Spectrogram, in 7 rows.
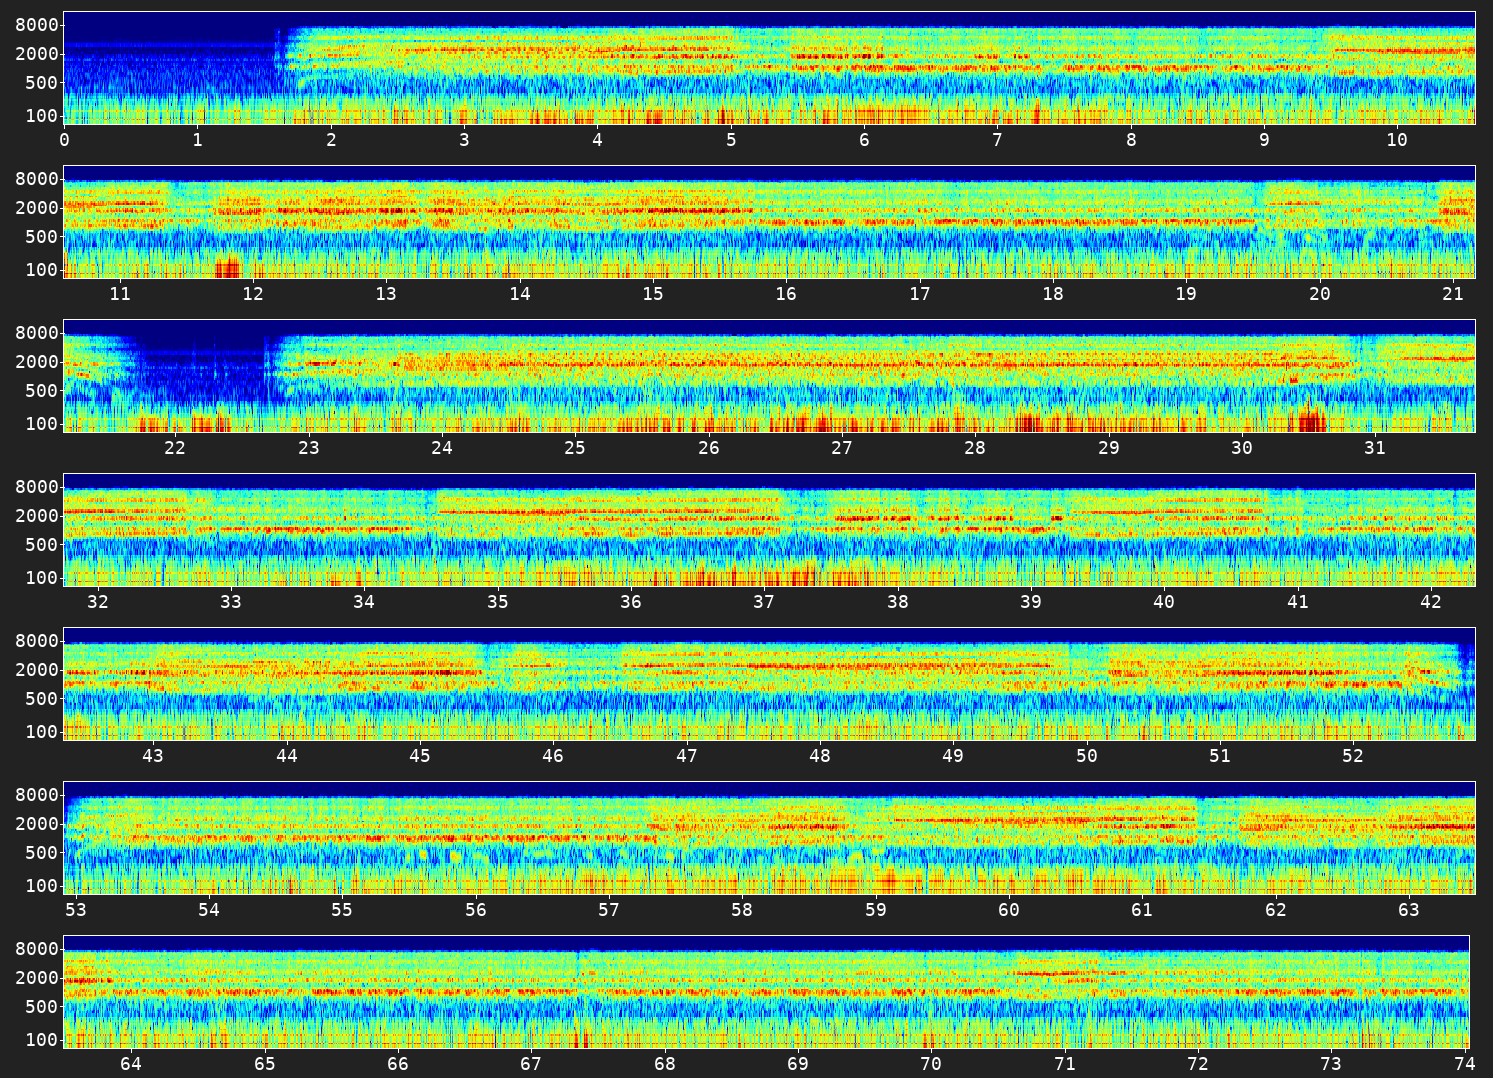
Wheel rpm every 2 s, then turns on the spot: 10, 180, 230, 230, 230, 220, 220, 230, 230, 230, 170, 80, 210, 210, 210, 220, 230, 220, 230, 230, 230, 230, 220, 220, 210, 220, 160, 230, 230, 220, 220, 220, 230, 230, 230, 230, 230.
none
